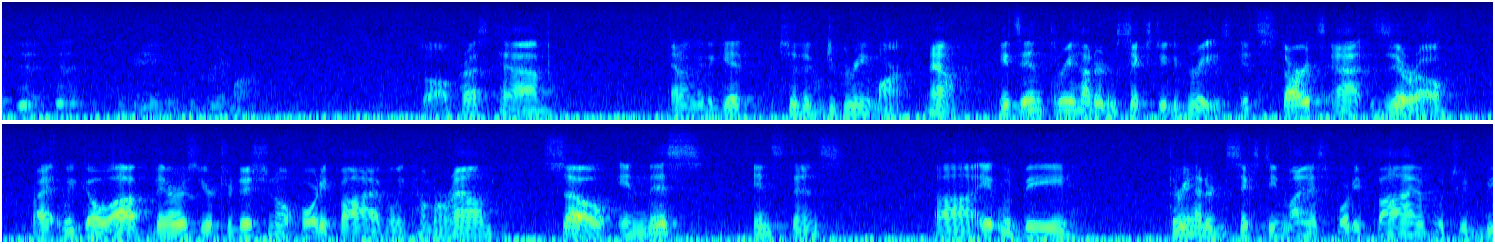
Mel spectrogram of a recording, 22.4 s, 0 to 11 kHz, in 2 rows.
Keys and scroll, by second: 3.7 Tab.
